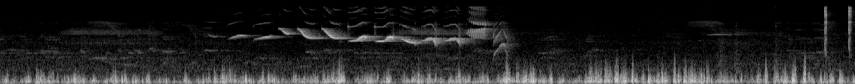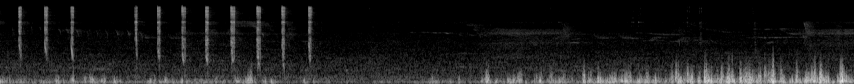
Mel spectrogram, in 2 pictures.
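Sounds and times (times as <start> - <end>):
bird sharp clicking calls: 8.2 - 11.8.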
